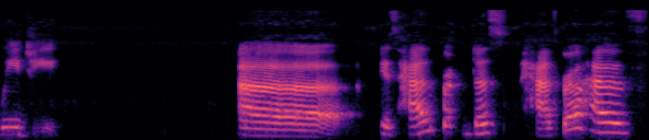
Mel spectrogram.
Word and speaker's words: Ouija: Okay, so French is oui, German is ja. Oui. Ouija board. Ouija, although we pronounce it Ouija.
